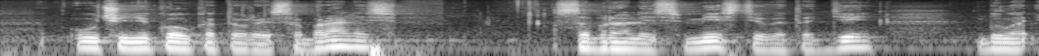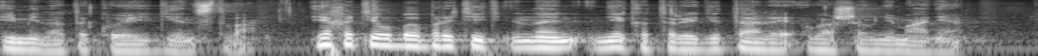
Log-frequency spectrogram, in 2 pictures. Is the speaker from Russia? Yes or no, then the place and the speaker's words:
no; Ukraine; Я с Украины.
